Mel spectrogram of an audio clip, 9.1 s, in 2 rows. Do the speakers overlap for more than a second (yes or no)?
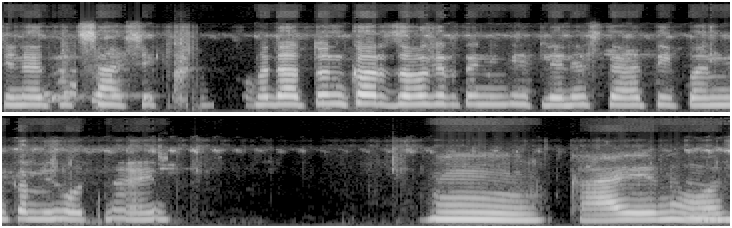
no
